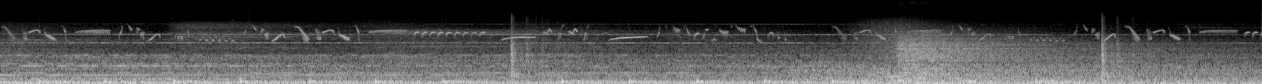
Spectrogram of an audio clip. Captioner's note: birds singing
